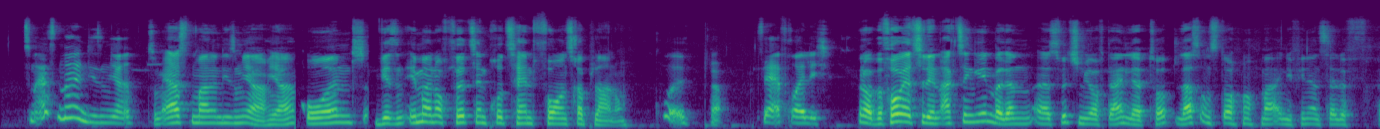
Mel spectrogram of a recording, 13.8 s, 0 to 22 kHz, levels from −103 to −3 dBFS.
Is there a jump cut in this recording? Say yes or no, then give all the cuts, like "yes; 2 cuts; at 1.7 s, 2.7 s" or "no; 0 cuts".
yes; 1 cut; at 2.9 s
